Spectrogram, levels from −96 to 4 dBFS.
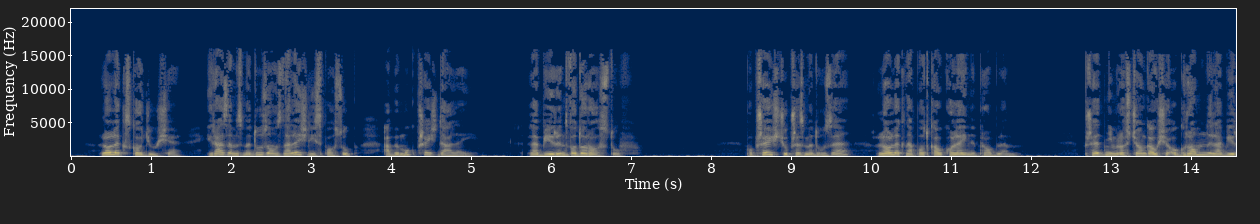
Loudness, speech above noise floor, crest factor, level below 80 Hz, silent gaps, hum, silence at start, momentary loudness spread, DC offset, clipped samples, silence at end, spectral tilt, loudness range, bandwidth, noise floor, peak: -33 LUFS; 43 dB; 18 dB; -68 dBFS; 5.65-5.69 s; none; 0.4 s; 14 LU; under 0.1%; under 0.1%; 0 s; -4.5 dB/octave; 4 LU; 16 kHz; -75 dBFS; -14 dBFS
